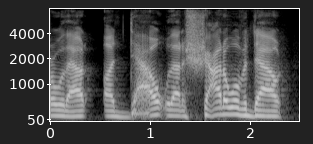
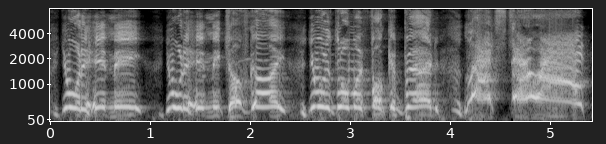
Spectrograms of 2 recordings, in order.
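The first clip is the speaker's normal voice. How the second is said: high, shouted dare, stretched at the end; intimidating mock challenge; 13 semitones higher than usual. [name] daring Ronnie as an intimidation tactic, mock menacing shout. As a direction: goad him into a fight, hammed-up. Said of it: "As an intimidation tactic".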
